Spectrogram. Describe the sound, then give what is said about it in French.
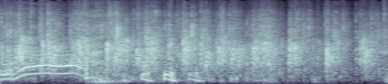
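A crowd in the hall applauds steadily for about three seconds, a dense wash of clapping, applauding to show who likes buying shoes on sale. A high vocal whoop rises at the start, and voices carry over the clapping. “Par applaudissement, qui aime acheter des chaussures en solde dans la salle”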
